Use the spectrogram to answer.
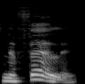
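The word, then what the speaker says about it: νεφέλη: I want to say nephele, anglicize it, but it's nephele. Same thing in that verse, nepheles. And we keep going. Luke 12:54, nephelein, and you see none of them really falling on the first syllable.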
